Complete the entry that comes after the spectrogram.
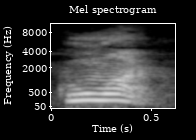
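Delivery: कुंवर said loud and clear with a falling end; careful pronunciation. Shown as a demonstration. Teacher modelling कुंवर for pupils, loud careful pronunciation. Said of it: "इन शब्दों को शुद्ध उच्चारण कीजिए".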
